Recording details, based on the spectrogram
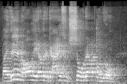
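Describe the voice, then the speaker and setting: A man's voice: high-pitched, steady tone, moderate pace. A middle-aged man casually telling a story in a colloquial, crude, joking way, recorded in a garage on a camera several feet away. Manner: colloquial, crude humor, chuckles as he tells it. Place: garage workshop, indoors. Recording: echoey, distant camera mic with faint noise.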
